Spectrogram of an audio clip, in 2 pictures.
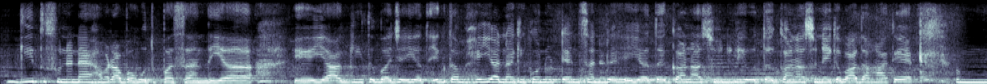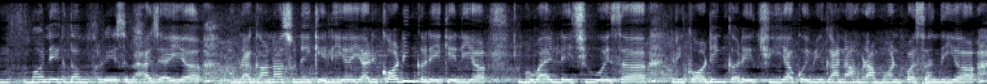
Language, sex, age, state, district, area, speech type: Maithili, female, 30-45, Bihar, Supaul, rural, spontaneous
